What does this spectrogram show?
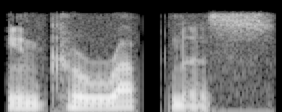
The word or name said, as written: incorruptness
